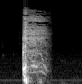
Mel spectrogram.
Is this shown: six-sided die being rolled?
no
